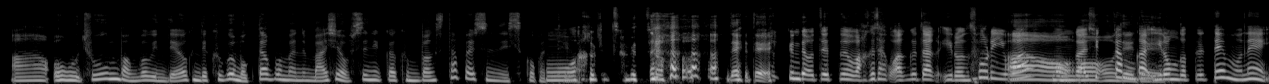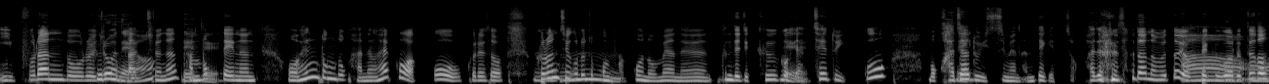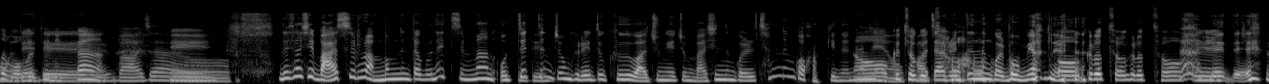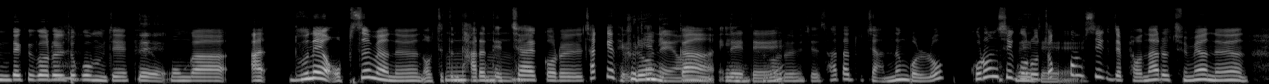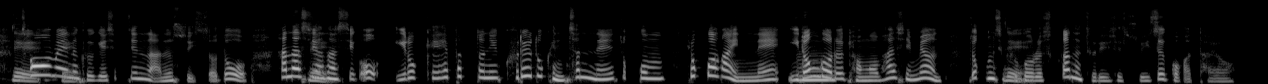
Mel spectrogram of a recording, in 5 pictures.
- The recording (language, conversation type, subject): Korean, advice, 스트레스 받을 때 과자를 폭식하는 습관 때문에 죄책감이 드는 이유는 무엇인가요?
- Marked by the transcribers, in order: laughing while speaking: "그쵸, 그쵸"; laugh; laughing while speaking: "네네"; tapping; laughing while speaking: "과자를 사다 놓으면"; laughing while speaking: "그쵸, 그쵸"; laughing while speaking: "보면은. 네네"; laugh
